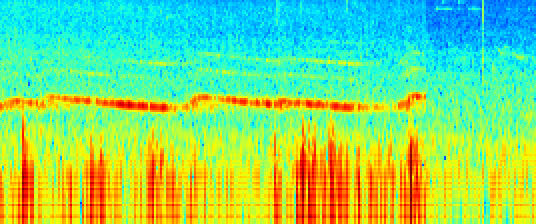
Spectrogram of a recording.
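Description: An emergency siren wails through the streets of the Bronx, New York, its steady rising and falling tone heard at a distance over low traffic rumble before it cuts off near the end, with no talking.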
